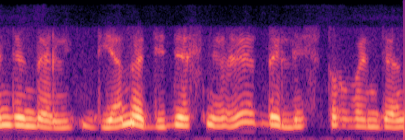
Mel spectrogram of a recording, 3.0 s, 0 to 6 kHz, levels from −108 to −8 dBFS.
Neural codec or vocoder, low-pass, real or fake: none; 5.4 kHz; real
